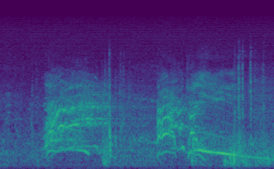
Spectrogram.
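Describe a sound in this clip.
Wooden boards crack sharply as a kick breaks them.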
